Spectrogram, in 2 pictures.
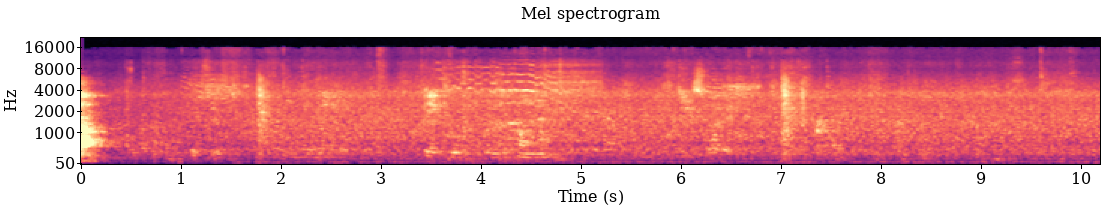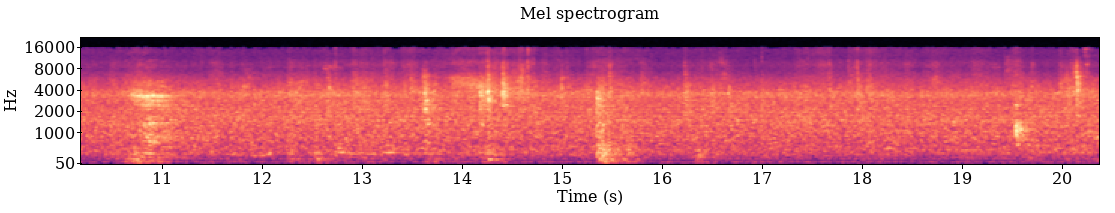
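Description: An elderly man reads out slowly into a microphone.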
